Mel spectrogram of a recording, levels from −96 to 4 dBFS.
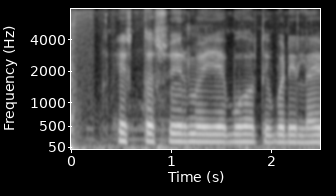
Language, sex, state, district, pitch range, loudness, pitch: Hindi, female, Rajasthan, Bikaner, 155-170 Hz, -17 LUFS, 160 Hz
